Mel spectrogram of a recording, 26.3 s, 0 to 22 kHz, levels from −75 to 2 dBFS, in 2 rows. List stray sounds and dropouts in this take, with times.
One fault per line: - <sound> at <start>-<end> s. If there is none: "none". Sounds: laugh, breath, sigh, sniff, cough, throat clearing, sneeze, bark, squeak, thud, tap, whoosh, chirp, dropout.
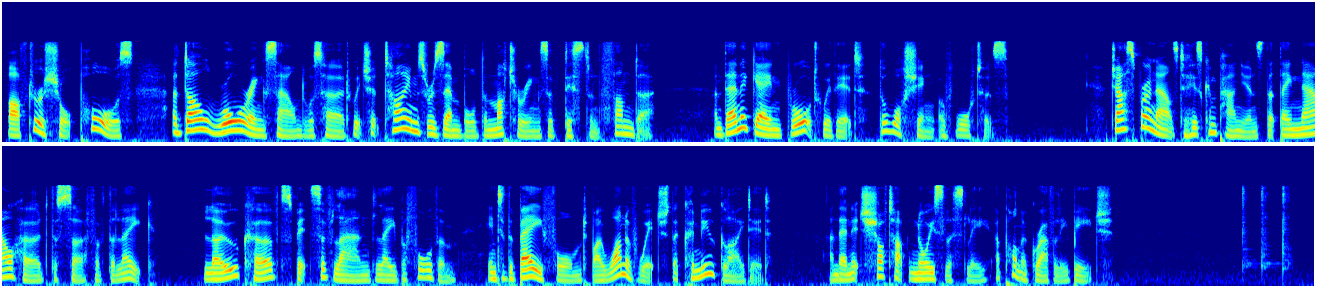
- tap at 25.5-26.1 s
